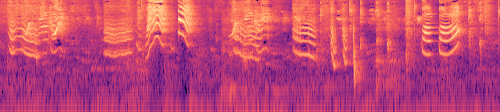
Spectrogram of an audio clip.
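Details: Pet talking parrot kept at home, producing a string of squeaky, harmonic, up-and-down warbled calls in bursts about every second, some short and sharp, others drawn out, in a quiet small room.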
